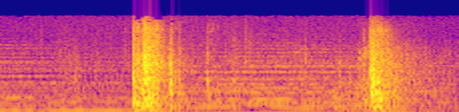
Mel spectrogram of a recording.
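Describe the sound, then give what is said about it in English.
Window shutters slamming shut: two heavy, loud thuds about two seconds apart, each with a short rattle, over a low steady hum. “Hendley shuts another window, staring out as the shutters slam home, and turns grimly as more shutters are closed.”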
